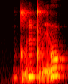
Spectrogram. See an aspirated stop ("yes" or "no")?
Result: no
